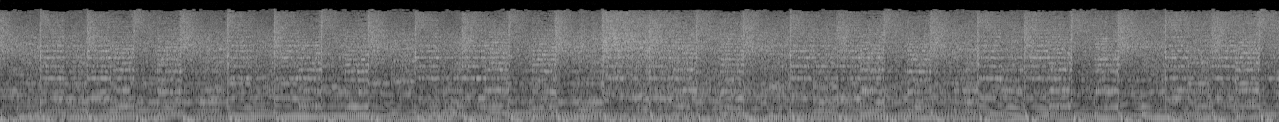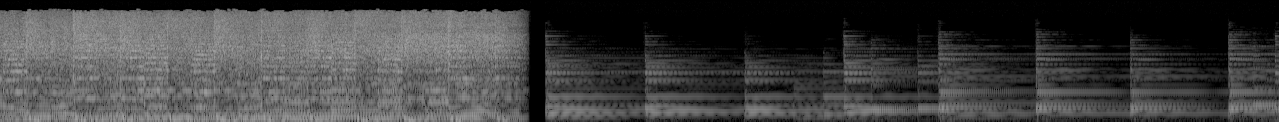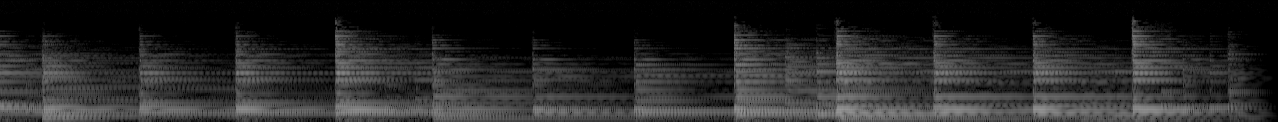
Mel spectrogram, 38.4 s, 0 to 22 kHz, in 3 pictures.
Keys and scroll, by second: 3.9 ctrl+shift+].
